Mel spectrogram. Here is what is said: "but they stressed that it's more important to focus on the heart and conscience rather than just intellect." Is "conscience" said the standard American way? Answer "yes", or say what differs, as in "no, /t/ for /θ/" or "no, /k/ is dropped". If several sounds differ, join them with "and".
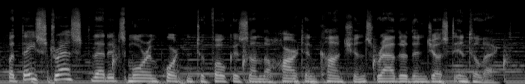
yes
